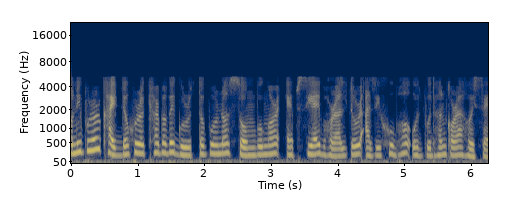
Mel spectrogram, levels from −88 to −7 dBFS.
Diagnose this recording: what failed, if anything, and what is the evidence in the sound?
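Codec stage: rough, hissy, underwater speech throughout, likely from heavy Nellymoser compression near 22 kbps; the spectrogram shows noise-filled bands and nothing above 5.3 kHz.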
